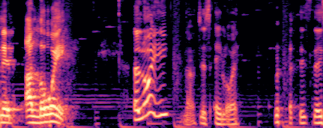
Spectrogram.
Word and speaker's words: Aloy: to fake ass Avatar alloy is that how you say your name alloy alloy yeah alloy aloy aloy I think is how they say it isn't it alloy aloy no just aloy they say it super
